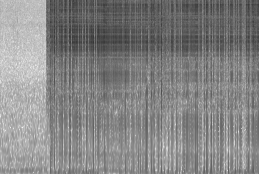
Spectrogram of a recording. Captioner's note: weld popping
